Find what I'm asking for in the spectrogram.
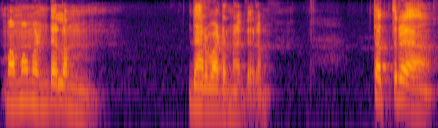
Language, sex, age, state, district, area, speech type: Sanskrit, male, 45-60, Karnataka, Dharwad, urban, spontaneous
